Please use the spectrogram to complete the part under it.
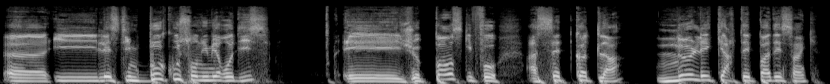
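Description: A man talks through his racing picks on air in a loose, halting way, full of fillers and restarts. His voice sits slightly high. The studio sound is dry and close. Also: a bit bright, no room sound. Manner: hesitant, many fillers and restarts. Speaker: racing tipster. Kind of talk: casual radio talk.

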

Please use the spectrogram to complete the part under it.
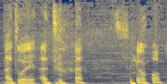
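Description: Brief: male radio quiz host, fairly high voice, wildly animated delivery. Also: a little slow, faint music behind. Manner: teasing, theatrical swings in pitch.

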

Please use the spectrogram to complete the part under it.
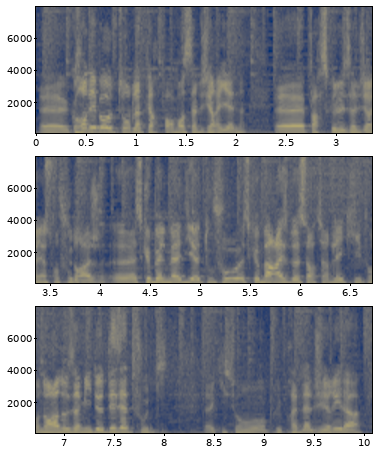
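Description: Sports radio host guy, kinda high voice, chatty, laughs a lot, music faint behind. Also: fast talker. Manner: chatty, laughs often, many fillers. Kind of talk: live sports radio chat. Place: studio on location.

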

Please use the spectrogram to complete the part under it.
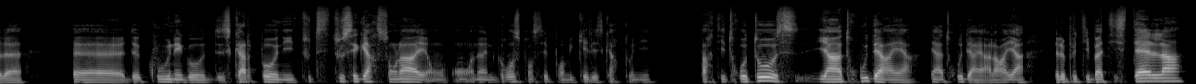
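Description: A man's voice: mid-range voice, a bit bright, dry recording. A French man working as a cycling consultant, speaking with passion in a radio studio and often repeating words as he restarts. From France. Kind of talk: lively radio studio discussion.

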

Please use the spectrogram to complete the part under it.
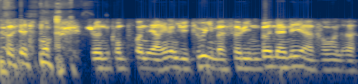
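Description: A man's voice: medium pitch, brisk, no room sound. A man in his thirties from France, calling in to chat and talking hesitantly, with many fillers and restarts. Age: 30s. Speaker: caller. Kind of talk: casual chat on a phone line. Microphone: phone. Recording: tinny phone line.

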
